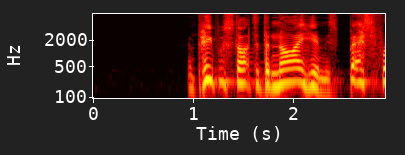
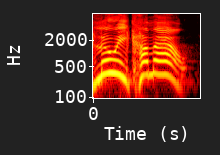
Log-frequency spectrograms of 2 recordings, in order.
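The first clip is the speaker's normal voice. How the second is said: loud, high call into the tomb; 8 semitones higher, 6 dB louder, much slower than usual. Acted. Jesus calling Louis out of the tomb, loud and high. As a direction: summon him out with a ringing call.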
